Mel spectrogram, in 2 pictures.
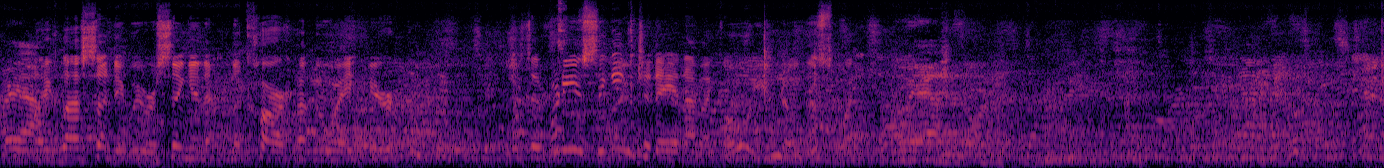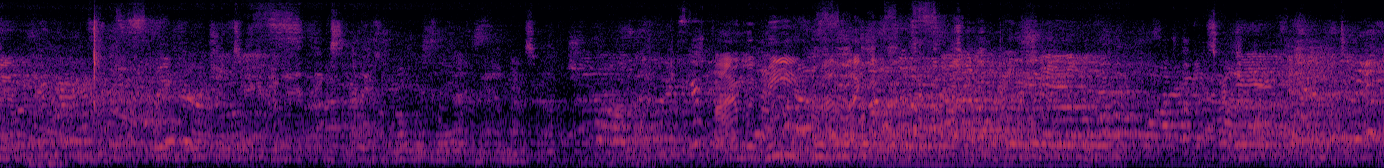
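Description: A crowd of people chatters and mingles close by.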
